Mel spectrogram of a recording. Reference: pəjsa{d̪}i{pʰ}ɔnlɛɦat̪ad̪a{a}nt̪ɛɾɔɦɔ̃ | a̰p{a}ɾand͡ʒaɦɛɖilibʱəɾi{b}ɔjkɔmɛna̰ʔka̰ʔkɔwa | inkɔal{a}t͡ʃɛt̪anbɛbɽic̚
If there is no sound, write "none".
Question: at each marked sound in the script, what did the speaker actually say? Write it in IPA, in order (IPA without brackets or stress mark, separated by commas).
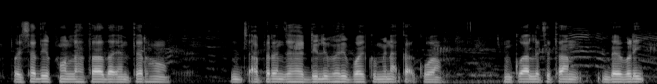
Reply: d̪, pʰ, ɛ, ɛ, b, ɛ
